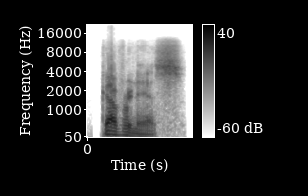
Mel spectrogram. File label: "governess", American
